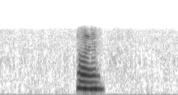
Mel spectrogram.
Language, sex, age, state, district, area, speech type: Santali, female, 18-30, West Bengal, Bankura, rural, conversation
